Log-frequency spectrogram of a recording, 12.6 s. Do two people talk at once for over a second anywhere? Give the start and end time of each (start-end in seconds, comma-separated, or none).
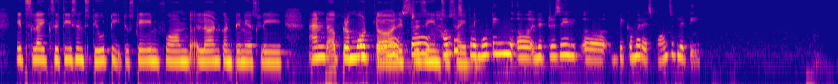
5.4-7.2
